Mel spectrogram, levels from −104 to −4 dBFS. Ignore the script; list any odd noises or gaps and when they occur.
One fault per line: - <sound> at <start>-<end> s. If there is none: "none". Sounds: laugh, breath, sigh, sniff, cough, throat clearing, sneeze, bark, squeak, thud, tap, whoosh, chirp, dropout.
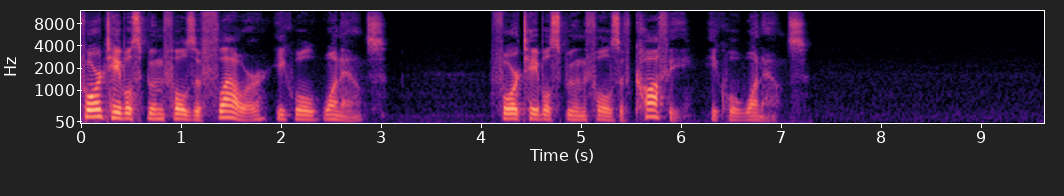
none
